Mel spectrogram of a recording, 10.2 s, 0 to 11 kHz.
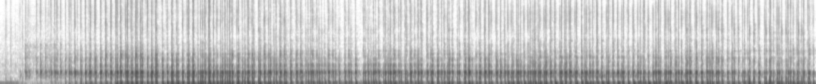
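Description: A small, hollow, black hard-shell glasses case is held in the hand and tapped fast with the fingertips and nails. After a brief quiet start, a dense, steady stream of quick, dry clicks continues for about ten seconds, with a hollow tone near 465 Hz and a low rumble underneath.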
